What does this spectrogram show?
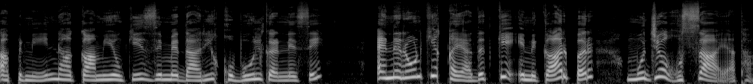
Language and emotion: Urdu, disgusted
